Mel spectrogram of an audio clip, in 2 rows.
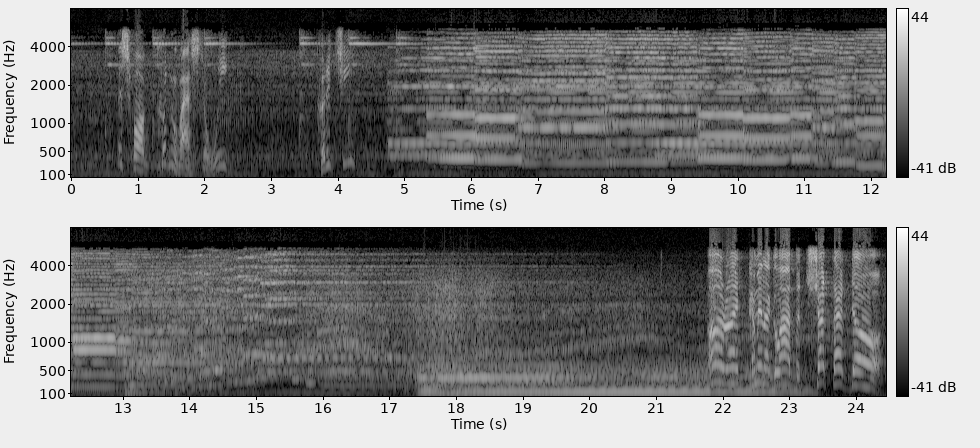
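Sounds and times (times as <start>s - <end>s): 
speech: 0.7s - 2.5s, 3.7s - 5.4s, 22.9s - 24.4s
deep foghorn blaring: 4.8s - 23.6s.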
